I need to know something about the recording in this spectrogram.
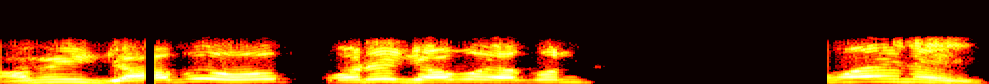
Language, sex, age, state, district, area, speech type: Bengali, male, 60+, West Bengal, Hooghly, rural, conversation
